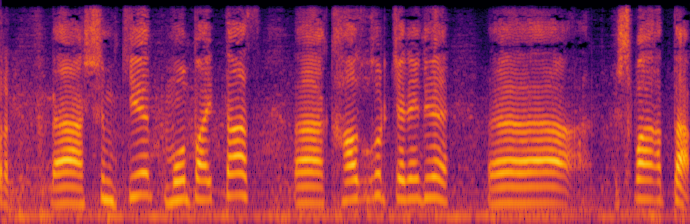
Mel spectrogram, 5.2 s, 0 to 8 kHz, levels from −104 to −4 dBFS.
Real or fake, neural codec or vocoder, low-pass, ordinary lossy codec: fake; codec, 24 kHz, 0.9 kbps, WavTokenizer, medium speech release version 2; 7.2 kHz; none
